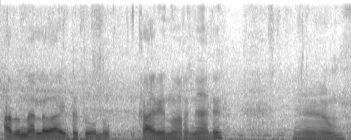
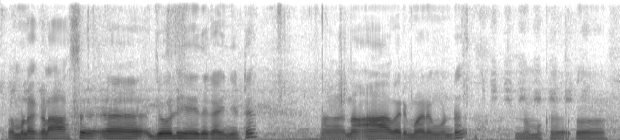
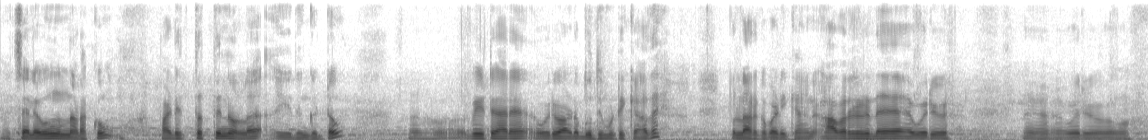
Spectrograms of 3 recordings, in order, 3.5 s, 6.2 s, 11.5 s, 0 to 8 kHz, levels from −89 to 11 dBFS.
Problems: background sounds at intervals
